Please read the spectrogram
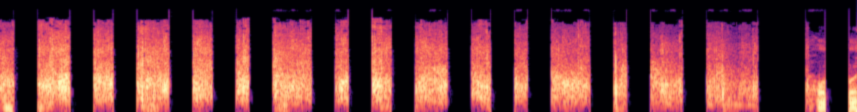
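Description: Audience applauding, stopping shortly before the end, with the sound cut into short pieces by many brief dropouts.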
